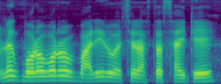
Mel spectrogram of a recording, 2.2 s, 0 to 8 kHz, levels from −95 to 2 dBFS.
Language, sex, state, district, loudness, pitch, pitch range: Bengali, male, West Bengal, Alipurduar, -16 LUFS, 145 Hz, 125-155 Hz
